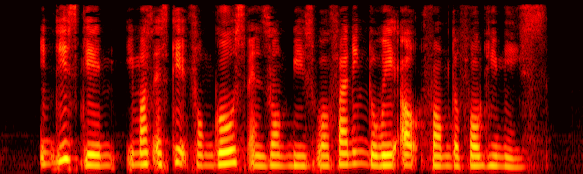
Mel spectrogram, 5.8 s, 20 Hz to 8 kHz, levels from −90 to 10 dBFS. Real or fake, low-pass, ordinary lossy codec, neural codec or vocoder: fake; 7.2 kHz; MP3, 48 kbps; codec, 44.1 kHz, 3.4 kbps, Pupu-Codec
